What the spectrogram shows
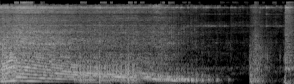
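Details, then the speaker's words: Repaired 026 chainsaw held wide open stays rich without leaning out, then screams high and drops smoothly back to idle with crisp short blips; it takes throttle cleanly, and the saw is judged fixed. "And the last thing, does it take throttle cleanly?"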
